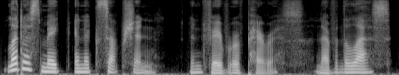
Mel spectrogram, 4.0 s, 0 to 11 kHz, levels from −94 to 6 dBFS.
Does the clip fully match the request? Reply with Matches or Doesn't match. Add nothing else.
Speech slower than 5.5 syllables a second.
Matches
